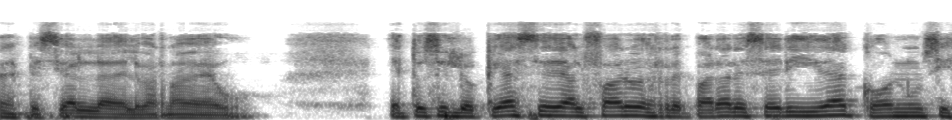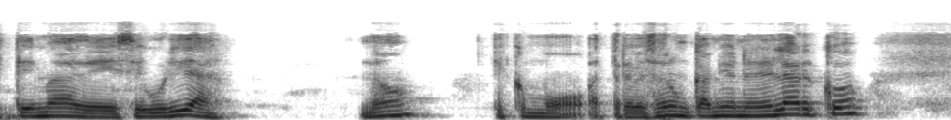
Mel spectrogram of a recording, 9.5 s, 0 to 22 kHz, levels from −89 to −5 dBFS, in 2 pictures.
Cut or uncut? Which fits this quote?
uncut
